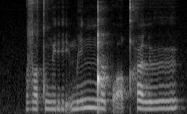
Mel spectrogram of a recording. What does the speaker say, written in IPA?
z ɔ t ŋ ʉ rʲ ḛ m i n ŋ͡ǃ ə˞ p ɔ̰ qʰ ʉ l ʉː

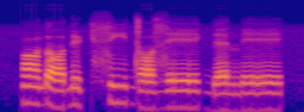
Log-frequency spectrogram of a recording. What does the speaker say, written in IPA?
ɔ̃˦ ɗ ɔ˨ ɗ ɨ˦˨ k s i˦ d ɔ˨ z eː˧ ɡ͡b ɛ˨ n eː˧

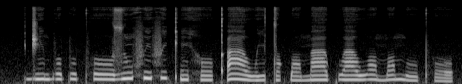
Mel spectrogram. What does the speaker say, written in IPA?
d͡ʒ ĩ˨ b o˨ p u˨ pʰ oː˨ z ũ˦ f ĩ˦ f i˦ kʼ ĩ˨ h oː˨ kʼ aː˦˨ w i˨ t ɔ˨ k͡p ɔ˨ m aː˦ kʷ aː˦ w ɔ˦˨ m ɔ˦ m uː˨ pʰ o˨

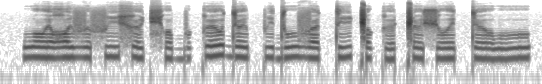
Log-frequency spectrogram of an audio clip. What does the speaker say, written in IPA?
w o ɪ̯ ʁʷ i v ʏ f i x ø t͡ɕʰ ʊ b ʊ k ø ʊ̯ d ø ɪ̯ pː i d u v œ tː i ǁ ʊ k ʏ ǁ ʏ ʃ ʊ ɪ̯ tː ø ʊ̯ w u

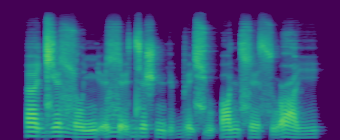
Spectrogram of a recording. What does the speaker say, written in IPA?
æ˥˧ d͡ʑ e˥˧ ɮ o˩ ɲ ḛ˦˥ ɮ ḛ˦˥ dʲ æ˧˥˧ ʃ nʲ ḛ˩˧ b ḛ˥˧ ɕ ṵ˩˧ ʔ ɒ˧˥˧ nʲ ɬ e˩ s ṵ˧˥˧ ʕ i˩˧

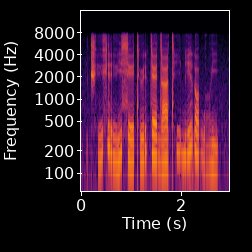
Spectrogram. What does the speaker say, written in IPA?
t͡ʃʰ e̤˩˥ x r e̤˨˩˦ j s e˨˩˦ tʰ ʉ˩˥ r t ɛ˧ d a˩˧˩ tʰ i̤˧ ɓ i˩˥ r ɾ ɔ˩˥ ɡ͡b ɔ̤˩˧˩ j

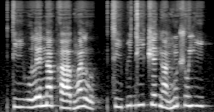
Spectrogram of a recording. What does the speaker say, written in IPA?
t iː˨ β ʊ˨˦ l ɛ˦ n ã˦ pʰ aː˨ ɡʷ ã˦ l ʊ˨ | t͡s iː˨ p i˦ d iː˦ t͡ʃ ɛ˦ ɡ ã˨ ɡ ũ˦ ʃ ʊ˦ j i˦

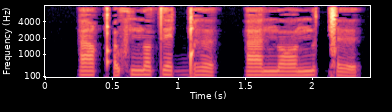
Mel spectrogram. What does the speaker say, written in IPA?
a˨ qʼ ʊ˨ xʷ n̪ ɔ˨ t̪ ɛ˨ ɡ͡ǃ ə˦˨ | a˨ n̪ ɔː˨ n̪ ʊ˦ ǀ ɘ˨

